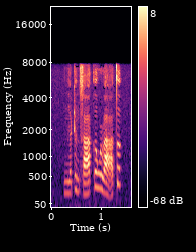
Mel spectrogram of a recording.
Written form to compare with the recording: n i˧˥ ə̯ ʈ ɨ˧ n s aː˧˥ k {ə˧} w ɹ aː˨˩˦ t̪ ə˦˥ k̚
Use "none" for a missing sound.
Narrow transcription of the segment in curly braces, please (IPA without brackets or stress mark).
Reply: ə˧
